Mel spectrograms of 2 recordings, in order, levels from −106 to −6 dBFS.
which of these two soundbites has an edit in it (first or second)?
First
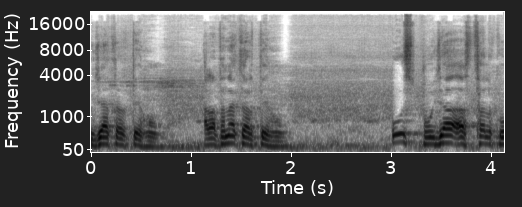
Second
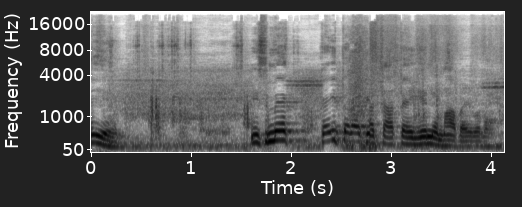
second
